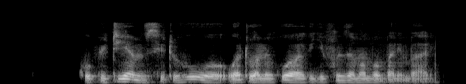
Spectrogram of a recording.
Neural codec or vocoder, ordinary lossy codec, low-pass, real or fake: vocoder, 44.1 kHz, 128 mel bands every 256 samples, BigVGAN v2; AAC, 32 kbps; 7.2 kHz; fake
